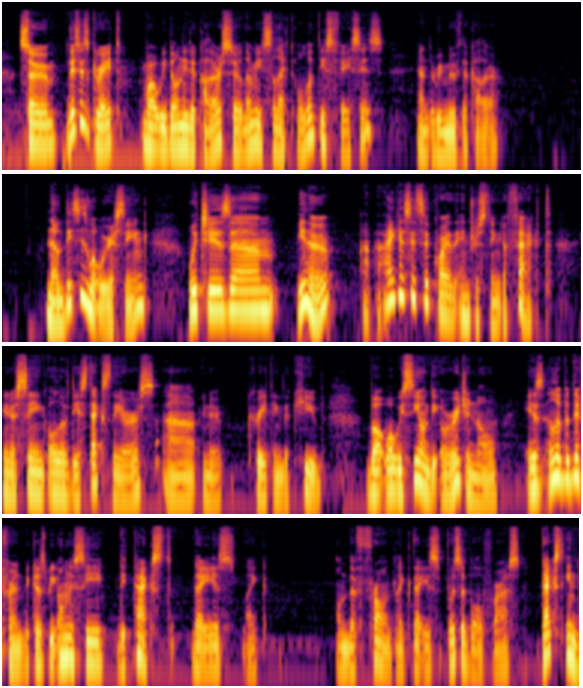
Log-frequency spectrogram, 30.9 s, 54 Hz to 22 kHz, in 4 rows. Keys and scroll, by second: 10.5 shift+Down, 11.5 shift+Up, 12.9 shift+Down, 13.6 shift+Up, 16.0 shift+Down, 16.7 shift+Up, 19.2 shift+Down, 21.8 super+Tab, 30.4 super+Tab.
